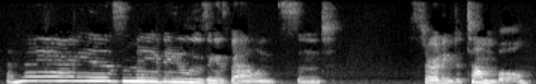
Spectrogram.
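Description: A young woman reading a children's picture book aloud as a librarian storyteller, expressive and deliberate. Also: sits high. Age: young adult. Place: indoor library room.

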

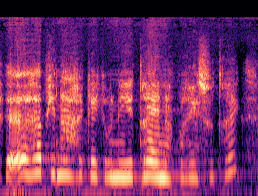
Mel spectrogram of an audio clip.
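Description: A woman's voice: sits high, fairly even intonation, fast talker, natural voice. An actress playing a wistful, tender woman in an old radio drama. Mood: restrained, tender. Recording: dull vintage radio play recording.

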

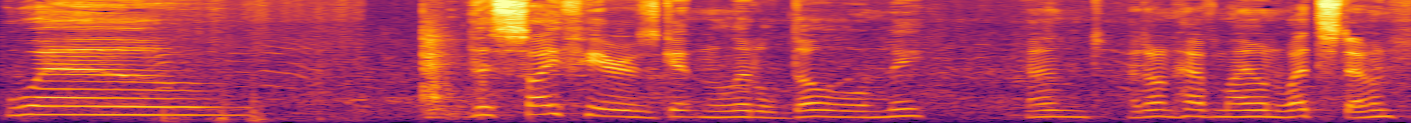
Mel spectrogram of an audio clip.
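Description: A man's voice: high-pitched, steady tone, measured pace, noisy background. A man playing an earnest, humble medieval peasant farmer in an audio drama, with a pleading, hesitant manner. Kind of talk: audio drama acting and narration.

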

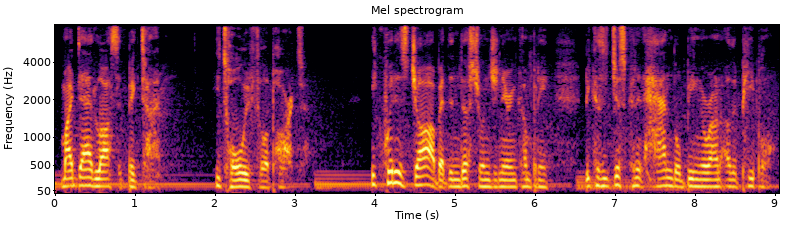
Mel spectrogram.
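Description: A man's voice: medium pitch, close to an everyday voice. A man playing a sarcastic, anxious teenage boy in a fan audio drama, with an emphatic delivery.

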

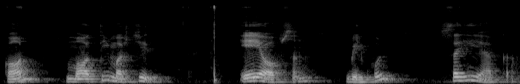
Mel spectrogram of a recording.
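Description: A man's voice: mid-range voice, animated, takes it slowly, darkish tone, slight background noise. A man teaching exam questions in an instructional way, repeating questions and answers for emphasis, with an echoey room sound. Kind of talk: instructional quiz walkthrough.

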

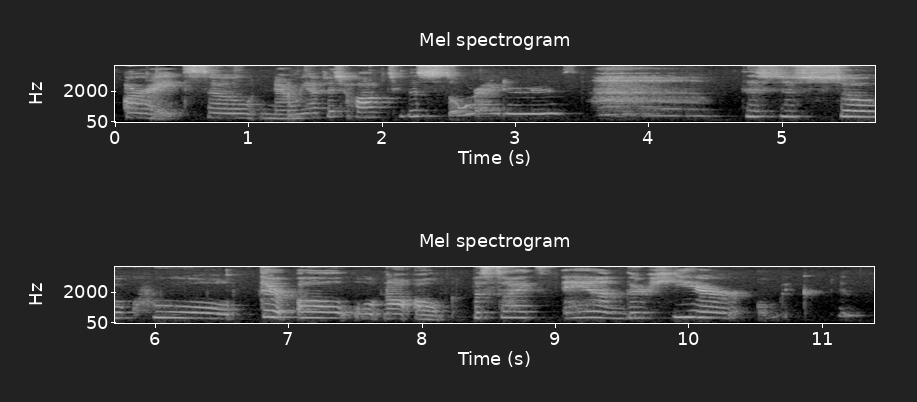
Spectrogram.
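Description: A young woman giving casual, slangy let's play commentary on a video game in an excitable, gushing way. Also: high voice, slow pace, roomy sound, far from the mic. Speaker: video game streamer and channel host.

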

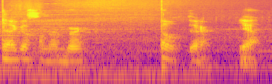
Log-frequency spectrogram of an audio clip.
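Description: A man's voice: sits low, little pitch movement, normal speed, music in the background. A man chatting casually during co-op gameplay, a little hesitant and stammering as he talks. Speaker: gamer following in co-op. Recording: clear background noise on voice.

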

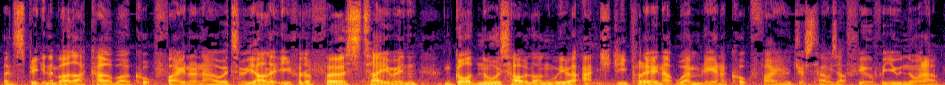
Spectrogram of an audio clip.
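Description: A man's voice: on the low side, little pitch movement, a little fast, few pauses, a bit bright, slight background noise. A man interviewing football fans on the street, asking long rambling questions. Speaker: interviewer, YouTuber. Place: city street outdoors.

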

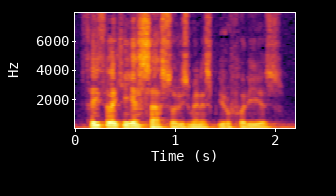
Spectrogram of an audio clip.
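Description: An actor playing a suspicious police sergeant in a Greek radio play, questioning with probing insistence and a husky voice. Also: male voice, extremely low pitch, wildly swooping pitch, mellow, exaggerated voice. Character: suspicious, persistent male police sergeant interrogating suspects. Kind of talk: Greek radio theatre acting.

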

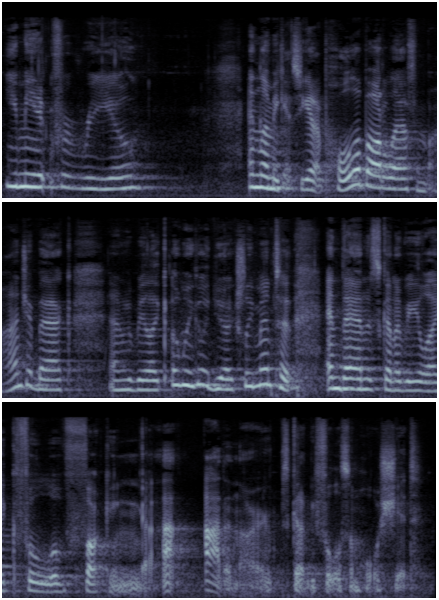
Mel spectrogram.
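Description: A woman playing a sarcastic, defiant captive in an ASMR roleplay, swearing and slipping into breathy half-whispers. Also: medium pitch, moderate pace, natural voice. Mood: suspicious, defiant.

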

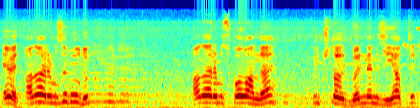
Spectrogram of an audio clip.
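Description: A man's voice: extremely high pitch, normal speed, a little mellow. A middle-aged man, a beekeeper, explaining hive splitting to viewers in a casual how-to while working at the hives in an open field, recorded by a camera set at a distance. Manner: practical, addresses viewers as friends, thinks aloud while working. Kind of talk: casual outdoor how-to lesson. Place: open field beside beehives, outdoors. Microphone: far camera on a tripod. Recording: faint field noise with buzzing bees.

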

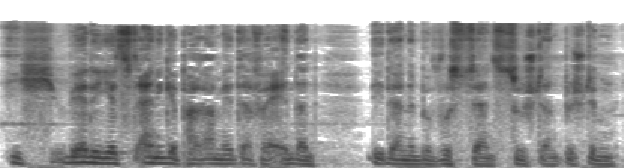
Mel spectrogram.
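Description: An actor playing an obsessive older male scientist who questions an AI in a calm, measured, probing tone, in a radio play. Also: medium pitch, vocal fry, husky, in a large hall, heavily acted.

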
